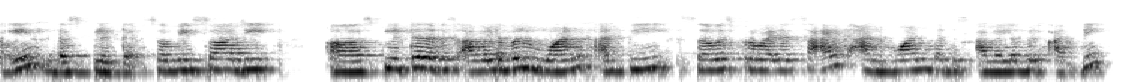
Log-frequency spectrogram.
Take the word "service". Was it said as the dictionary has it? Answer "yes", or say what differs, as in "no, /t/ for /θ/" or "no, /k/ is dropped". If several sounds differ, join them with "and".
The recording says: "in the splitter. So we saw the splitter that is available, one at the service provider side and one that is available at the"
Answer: yes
